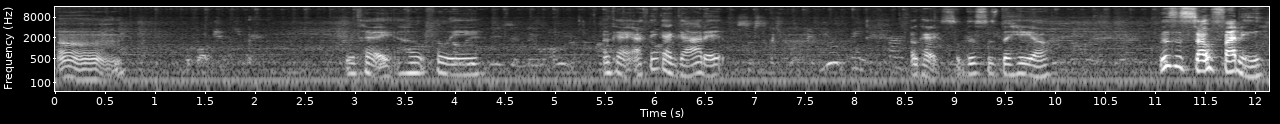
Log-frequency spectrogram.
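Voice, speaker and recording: A woman chatting casually as a vlogger, telling a personal story in an expressive, exasperated, sweary and comedic way. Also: lowish voice, slow, pauses often, crowd noise, poor audio.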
